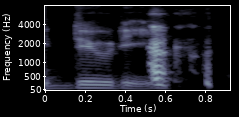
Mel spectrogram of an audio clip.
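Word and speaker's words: Doody: just so you know it's spelled d-o-o-d-y duty but it sounds like duty you guys don't know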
